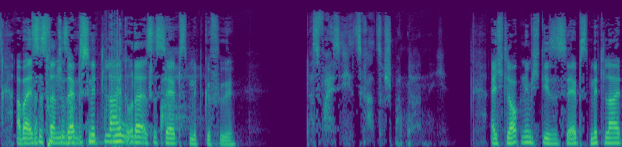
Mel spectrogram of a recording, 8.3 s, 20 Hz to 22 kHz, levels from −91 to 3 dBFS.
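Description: Throughout the clip there is clock drift between sender and receiver. The sender's clock runs slow by roughly one and a half percent, so the receiver's buffer keeps draining and has to be padded. On a waveform this shows as small irregular stretch points scattered across the whole clip rather than at one spot.

From 0.76 to 4.0 s, starting after "ist es" and ending before "das weiß ich jetzt", the receiver makes repeated timing corrections. It plays at 98 percent speed and stretches out some 70 ms in total. A spectrogram shows slightly lengthened, unevenly spaced segments.

Inside that stretch, from 1.30 to 1.65 s, processor overload crackle appears. Dozens of tiny buffers, each well under a millisecond, missed their deadlines and were replaced by silence, which produces a gritty tearing. The waveform shows a dense comb of hard-edged dropouts. The spectrogram shows thin vertical broadband streaks.

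Right after "ich jetzt gerade so", from 5.40 to 5.44 s, there is a short stall from a late packet. The buffer ran empty, so the last sound was held for 20 ms, and the audio then resumed with nothing lost. The result is a brief smeared hold. It appears as a flat, repeated patch in the spectrogram.

From 6.06 to 8.19 s, more repeated timing corrections at 98 percent speed stretch out about 50 ms. From 6.30 to 6.66 s, another burst of processor overload crackle with some thirty silent micro-gaps shows the same broadband speckling.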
